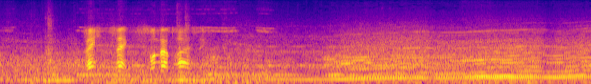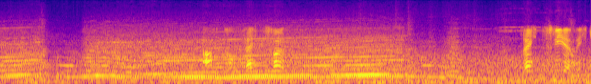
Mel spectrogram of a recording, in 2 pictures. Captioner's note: engine noise and co-pilot's instructions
